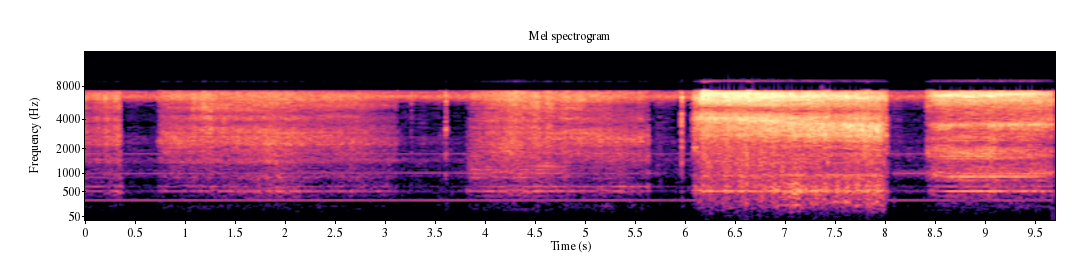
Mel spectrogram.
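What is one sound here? A chisel scrapes and hisses against spinning wood in bursts.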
